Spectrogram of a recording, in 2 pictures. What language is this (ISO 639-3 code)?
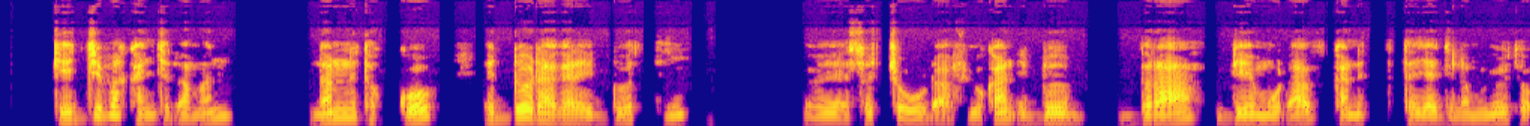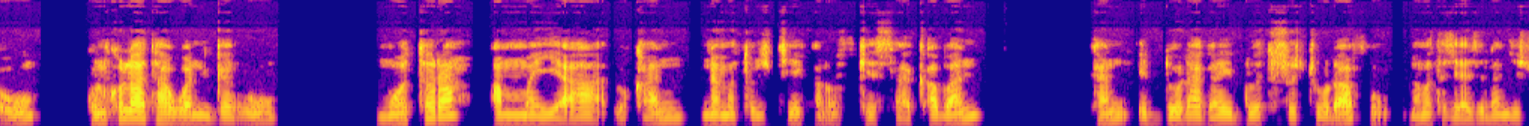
orm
